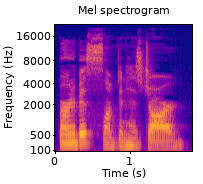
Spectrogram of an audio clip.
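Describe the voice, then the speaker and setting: A children's picture book is read aloud by a woman storyteller whose voice is mid-range and whose phrasing is expressive and measured.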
